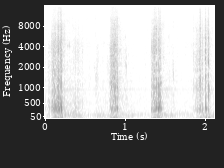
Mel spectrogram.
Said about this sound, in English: But when you actually eat the whole chip, it tastes like Fruit Loops.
